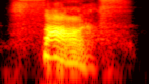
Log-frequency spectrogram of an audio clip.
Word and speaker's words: sarx: Sarx. The R, you have to kind of roll it, pretend you're a little bit Scottish. Sarx is how you pronounce that.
